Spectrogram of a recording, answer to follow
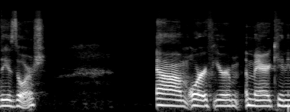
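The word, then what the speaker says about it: Azores: a um autonomous region of Portugal called the Azor. Um or if you're American, you may have heard them called Azors, but it's pronounced Azor.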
